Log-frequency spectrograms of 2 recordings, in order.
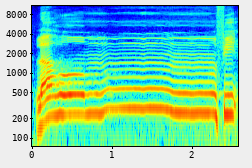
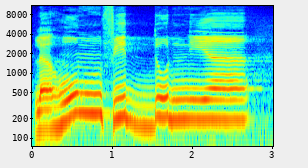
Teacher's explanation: Dan juga satu lagi pada kalimah lahum fid dunya, juga ayat 114, lahum fid dunya tu mim mati bertemu dengan fa, izhar syafawi, jadi kita tak boleh dengung kat situ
